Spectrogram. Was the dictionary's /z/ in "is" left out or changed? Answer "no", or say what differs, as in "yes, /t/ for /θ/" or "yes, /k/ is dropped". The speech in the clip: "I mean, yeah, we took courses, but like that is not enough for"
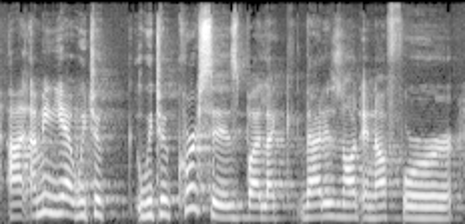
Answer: no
